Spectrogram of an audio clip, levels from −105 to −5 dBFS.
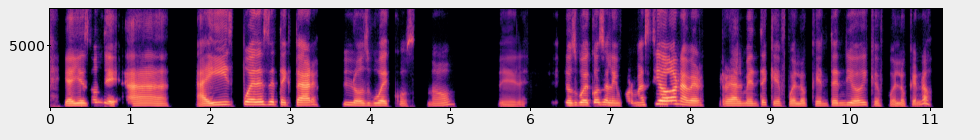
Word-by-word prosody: Y - - -1
ahí 165 +2 +4
es 175 - +1
donde, 200 -7 -2 0.2
ah, 165 -1 0 0.3
ahí 180 +7 +2
s 215 - -10
puedes 220 -1 +5
detectar 195 -4 +2 0.3
los 170 -4 -2
huecos, 170 -1 -2 0.2
¿no?, 170 +8 -8 0.5
de 80 -2 -12 0.5
los 180 -1 0
huecos 195 +1 +2
de 195 - +1
la 180 - 0
información, 200 +11 +4
a 210 - +5
ver 175 -1 +1 0.2
realmente 160 +2 -2
qué 165 -4 -6
fue 145 -1 -5
lo 140 0 -3
que 150 - -9
entendió 175 +4 -1
y 195 - -2
qué 145 -5 -10
fue - - -8
lo 70 +1 -6
que - - -8
no. - - -4
175 Hz, 170 wpm, -23 LUFS, 160-195 Hz, 0.5 s, puedes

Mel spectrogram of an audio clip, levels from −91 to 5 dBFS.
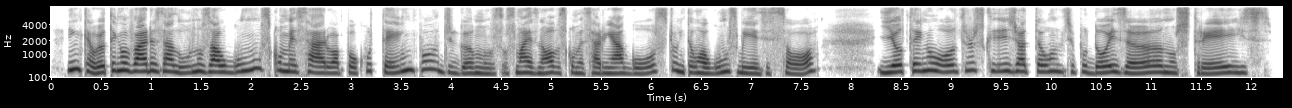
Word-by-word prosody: Então, 285 -10 +3
eu 220 - +4
tenho 285 +2 +3
vários 260 0 +6
alunos, 240 0 +1
alguns 240 +9 +2
começaram 235 -7 +1
há 200 - 0
pouco 205 +7 -5
tempo, 280 +7 -1
digamos 195 -4 -4
os 195 +1 -13
mais 215 -2 +2
novos 200 +1 -1
começaram 195 -2 -4
em 190 - -1
agosto, 195 +9 -2
então, 215 -3 -1
alguns 205 +6 0
meses 190 -3 -4
só, 180 +5 -1 0.6
e 215 -1 -1
eu 235 +1 +6
tenho 270 +2 +1
outros 255 +4 -2
que 265 0 -4
já 255 0 +1
estão 250 +1 -2
tipo 235 -1 -8
2 215 +2 +1
anos, 205 +1 +1
3 200 +3 -3
225 Hz, 155 wpm, -20 LUFS, 200-255 Hz, 0.6 s, vários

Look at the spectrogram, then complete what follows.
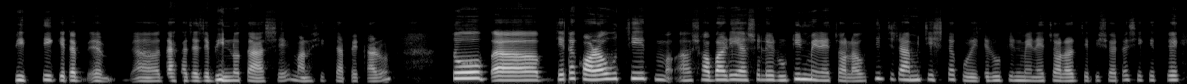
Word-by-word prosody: ভিত্তিক 205 +1 -2
এটা 190 - +1 0.2
এম 150 - -8 0.3
এ্যা 160 - -7 0.3
দেখা 175 0 -3
যায়। 170 -1 -4
যে - - -1
ভিন্নতা 180 -3 0
আসে 155 +2 -15 0.2
মানসিক 160 +2 -9
চাপের 160 0 -11
কারণ। 155 +10 -5 0.6
তো 275 - +7 0.4
আ - - +10 0.5
যেটা 235 +4 0
করা 220 0 +9
উচিত 270 0 -1 0.2
মা - - -9
আ - - -5
সবারই 215 +1 +2
আসলে 210 +1 -7
রুটিন 220 +5 +1
মেনে 190 -3 -2
চলা 165 -2 -5
উচিত। 270 +10 -7
যেটা 230 -2 -5
আমি 210 +1 -2
চেষ্টা 220 +1 -9
করি 175 -3 -6
যে - - -13
রুটিন 185 0 -8
মেনে 170 -1 -7
চলার 170 -1 -3
যে 175 - -13
বিষয়টা। 180 +2 -12
সেক্ষেত্রে 200 +1 -10
190 Hz, 180 wpm, -22 LUFS, 170-215 Hz, 0.6 s, আ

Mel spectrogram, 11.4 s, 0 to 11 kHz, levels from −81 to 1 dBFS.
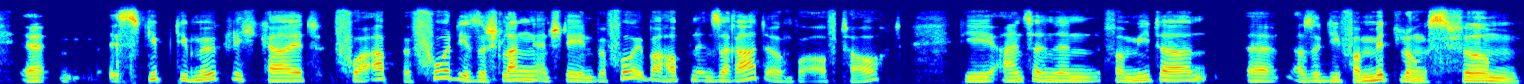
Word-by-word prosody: Äh, - - 0
hm, - - -22 0.2
es - - +7
gibt 215 -1 -6
die 185 - -2
Möglichkeit 165 -5 -1
vorab, 205 +1 -2
bevor 260 +2 -2
diese 165 - -2
Schlangen 170 0 +3
entstehen, 150 -3 +3
bevor 235 - -3
überhaupt 170 -2 -4
'n - - -7
Inserat 155 +9 +1
irgendwo 120 -3 -9
auftaucht, - - -8 0.4
die 145 0 -3
einzelnen 145 -2 -3
Vermietern, 165 +4 -2 0.3
äh 140 -1 -3 0.2
also, 140 +1 -2
die 140 0 -6
Vermittlungsfirmen 140 - +3
155 Hz, 125 wpm, -23 LUFS, 145-175 Hz, 0.4 s, es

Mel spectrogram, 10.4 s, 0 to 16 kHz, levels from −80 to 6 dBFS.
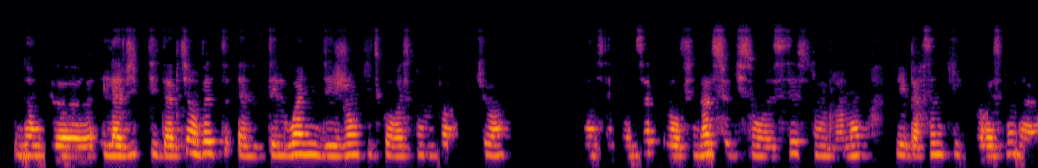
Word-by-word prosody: Donc, 195 -1 +1
heu, 180 0 +7
la 195 -1 +6
vie 205 +4 -2
petit 210 -3 -5
à 190 - +7
petit 185 +7 0
en 225 -2 +6
fait, 230 0 +4 0.2
elle 185 -2 -4
t'éloigne 205 +1 +3
des 190 0 0
gens 205 +3 +2
qui 210 0 -15
te 185 - -16
correspondent 190 0 -2
pas, 205 -1 -2 0.2
tu 210 - -7
vois? 195 0 +1 0.8
Donc, 390 - -1
c'est 385 - -19
comme 185 - -8
ça 215 +5 -4
qu'au 190 -1 +2
final, 195 +3 +2
ceux 215 - -6
qui 195 -2 -9
sont 185 0 -4
restés, 175 +5 -5
ce 230 0 -11
sont 195 -1 -6
vraiment 180 +2 -2 0.3
les 205 -2 -3
personnes 195 +4 -1
qui 210 -2 -13
correspondent 185 +3 -1
à - - -2
195 Hz, 215 wpm, -19 LUFS, 185-210 Hz, 0.8 s, heu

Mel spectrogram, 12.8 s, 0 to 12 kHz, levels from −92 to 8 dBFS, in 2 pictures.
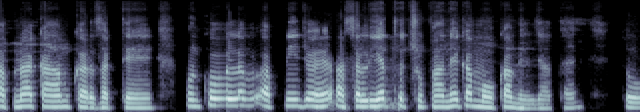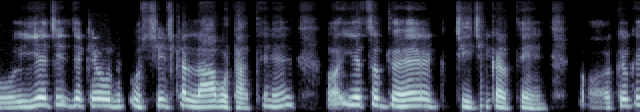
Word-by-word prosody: अपना 180 +1 +1
काम 170 0 +1
कर 155 -3 +2
सकते 145 0 -2
हैं, 140 0 -3 0.3
उनको 195 +3 +2
मतलब 205 +1 +3
अपनी 195 +2 0
जो 195 0 +2
है, 180 +2 +5
असलियत 185 +4 +3
छुपाने 170 +2 -1
का 200 - +1
मौका 165 -3 +1
मिल 130 -4 -3
जाता 130 +2 -10
है। 140 - -9 0.5
तो 150 +1 -1
ये 195 +7 +4
चीज़ 235 -3 -6
देखिए 205 0 +1
उन 195 -3 +2 0.2
उस 165 -1 -5
चीज़ 200 -4 -3
का 205 - +3
लाभ 175 -1 +2
उठाते 150 +1 -3
हैं 185 +2 -3 0.5
अ, - - -1
ये 230 -3 +4
सब 220 -4 +1
जो 205 - +2
है, 195 +1 +3 0.2
चीज़ें 175 +1 -4
करते 155 -2 -1
हैं 125 -3 -5 0.4
और 150 - -10
क्योंकि 200 +3 -1
180 Hz, 180 wpm, -14 LUFS, 155-200 Hz, 0.5 s, है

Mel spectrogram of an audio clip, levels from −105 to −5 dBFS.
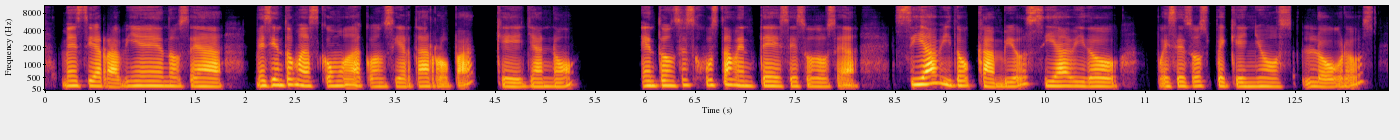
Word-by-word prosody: me 190 +1 0
cierra 170 -6 +2
bien, 185 +1 -1
o 170 0 0
sea, 160 -2 +2 0.3
me 190 - +1
siento 215 +2 +2
más 180 -3 +3
cómoda 180 -1 +1
con 155 -2 -3
cierta 160 +1 0
ropa 85 - +1 0.2
que 150 -1 -2
ya 155 -1 -1
no. 155 -1 -2 0.6
Entonces, 190 +2 0
justamente 185 -4 0
es 170 -1 -6
eso, 165 -1 -3
o 155 - -3
sea, 165 - -1 0.3
sí 235 +1 +2
ha 265 - +11
habido 220 -11 +1
cambios, 160 - +1
sí 180 -8 -3
ha 175 0 +5
habido, 165 -2 +1 0.4
pues, 165 -1 -5
esos 170 +1 -3
pequeños 160 -1 -3
logros, 155 - -2
175 Hz, 145 wpm, -22 LUFS, 160-185 Hz, 0.6 s, ha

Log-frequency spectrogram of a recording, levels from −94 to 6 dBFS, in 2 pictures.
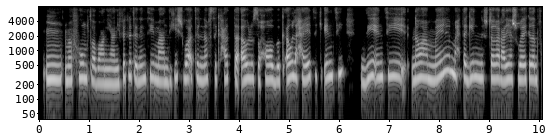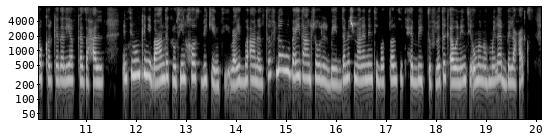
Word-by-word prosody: امم، 255 0 +4
مفهوم 265 +3 +1
طبعًا، 220 -4 -2
يعني 210 0 0
فكرة 275 +2 -1
إن 240 - -2
أنتِ 265 +3 -2
ما 255 -4 0
عندكيش 235 +5 -4
وقت 265 +1 +1
لنفْسِك 255 +1 -3
حتى 260 0 -4
أو 245 +3 +4
لصحابِك 250 -2 0
أو 275 +3 +5
لحياتِك 285 0 0
أنتِ، 295 +2 +2 0.5
دي 270 +6 0
أنتِ 285 0 0 0.5
نوعًا 275 +2 +2
ما 275 +10 +1
محتاجين 285 -3 0
نشتغل 265 -1 0
عليها 250 +2 +2
شوية 255 -1 +5
كده، 260 0 +2
نفكر 260 0 -2
كده 245 -1 -2
ليها 250 +1 0
في 250 - -11
كذا 235 -1 -2
حل. 225 0 0 0.4
أنتِ 270 +4 0
ممكن 325 +1 +5
يبقى 230 -6 +3
عندِك 270 +3 +2
Routine 265 +3 +1
خاص 275 0 -1
بيكِ 250 +1 -3
أنتِ، 200 -2 -2 0.2
بعيد 225 +3 +1
بقى 250 0 0
عن 240 -2 0
الطفلة 325 - 0
وبعيد 300 -6 +3
عن 270 -1 +1
شغل 260 -1 -1
البيت، 215 -2 -2
ده 255 +5 -2
مش 285 +1 +5
معناه 245 -1 0
إن 255 - 0
أنتِ 260 0 -1
بطلتِ 245 +2 -2
تحبّي 245 0 -3
طفلتِك 230 +4 -3
أو 220 0 +5
إن 220 0 0
أنتِ 250 +2 -3
أم 220 - +1
مهملة، 235 +2 -2
بالعكس 225 -2 -4
255 Hz, 185 wpm, -24 LUFS, 235-275 Hz, 0.5 s, أو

